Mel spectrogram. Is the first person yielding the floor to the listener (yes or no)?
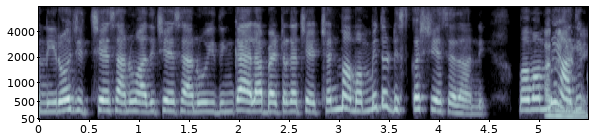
no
